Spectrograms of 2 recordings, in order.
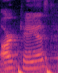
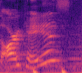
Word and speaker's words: Arceus: pronouncing AR's name as Aros it can go either way like it's confirmed to have been said in both ways cuz like in the movie It's pronounced as archaus but if you watch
